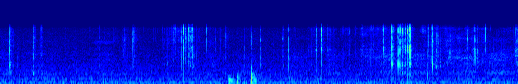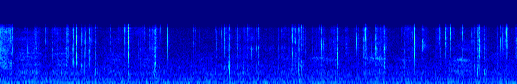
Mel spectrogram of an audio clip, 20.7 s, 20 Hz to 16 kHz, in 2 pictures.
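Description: Foil wrapper of a Pokémon Sun & Moon booster pack crinkling and tearing in the hands as it is opened and the cards are drawn out: irregular short crackles, with louder bursts about 8 and 10 seconds in.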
